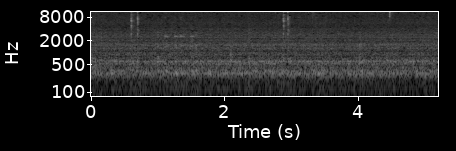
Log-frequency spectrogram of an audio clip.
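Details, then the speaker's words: IBM PS/2 Model 50 hard drive seeking while Windows is closed. Quiet fan hiss with sharp paired clicks, about five in five seconds; normal seek noise. "let's close out of windows here then here the hard drive seeking"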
